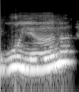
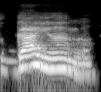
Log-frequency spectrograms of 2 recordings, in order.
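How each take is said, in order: First: The name is pronounced the Portuguese way, like Ghee-ana. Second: The name is pronounced the English way, like Guy-ana. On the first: "vocês podem falar" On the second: "eu pronuncio em inglês"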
